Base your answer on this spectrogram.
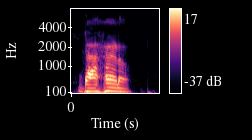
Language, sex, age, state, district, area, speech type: Odia, male, 18-30, Odisha, Jagatsinghpur, urban, read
